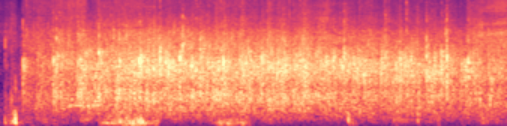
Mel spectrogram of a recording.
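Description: A crowd bursts into loud, sustained applause, dense clapping filling the whole stretch with a steady roar that holds its level for about seven seconds without any voices on top.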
